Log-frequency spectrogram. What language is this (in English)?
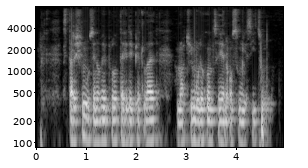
Czech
